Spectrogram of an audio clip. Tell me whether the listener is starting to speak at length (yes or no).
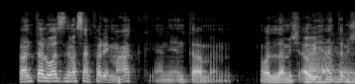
yes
